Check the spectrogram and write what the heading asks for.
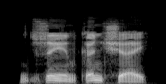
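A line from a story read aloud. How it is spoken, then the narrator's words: Growl, growing angry. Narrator (Russian): прорычал Сэм, явно начиная злиться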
